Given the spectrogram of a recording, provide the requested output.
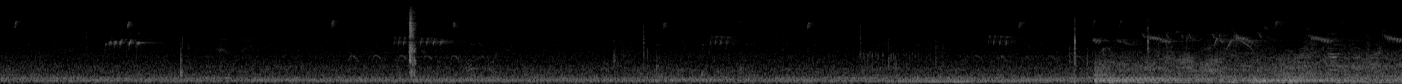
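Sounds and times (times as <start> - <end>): low outdoor hum: 0.0 - 14.0
birds chirping: 1.0 - 1.7, 3.2 - 5.2, 5.8 - 14.0.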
